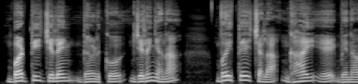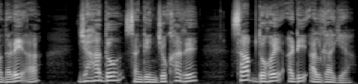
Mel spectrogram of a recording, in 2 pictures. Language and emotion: Santali, neutral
